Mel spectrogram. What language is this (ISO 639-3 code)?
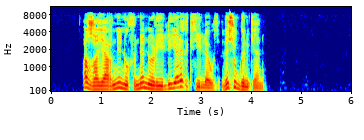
kab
